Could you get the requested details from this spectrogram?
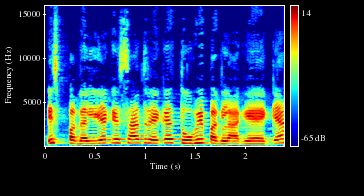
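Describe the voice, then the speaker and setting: A woman's voice: very high-pitched, a little fast, vocal fry, pushed and bright, exaggerated voice. A woman voicing a short-tempered mother-in-law in a cartoon story, scolding and threatening.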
